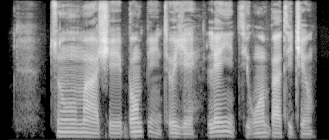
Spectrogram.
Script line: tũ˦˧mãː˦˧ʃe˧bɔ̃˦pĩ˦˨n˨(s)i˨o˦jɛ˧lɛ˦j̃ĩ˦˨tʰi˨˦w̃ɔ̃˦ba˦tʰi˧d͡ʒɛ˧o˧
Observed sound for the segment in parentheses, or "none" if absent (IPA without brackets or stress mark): t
